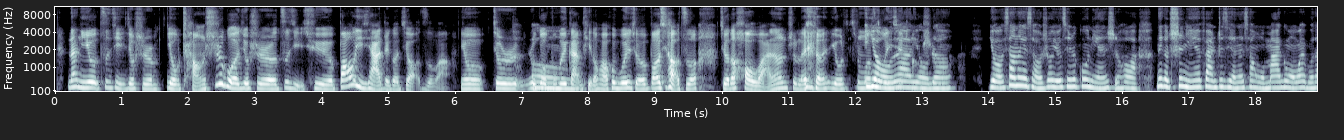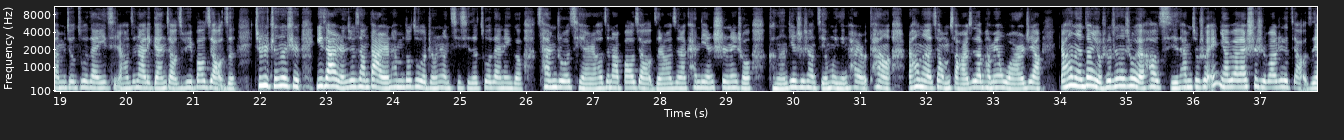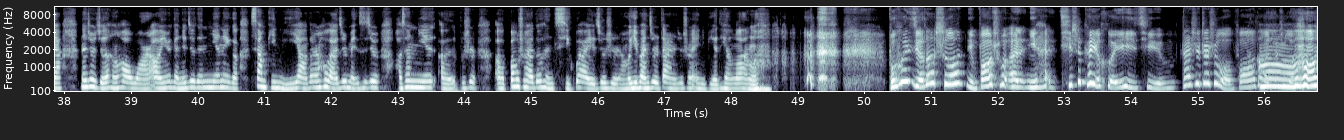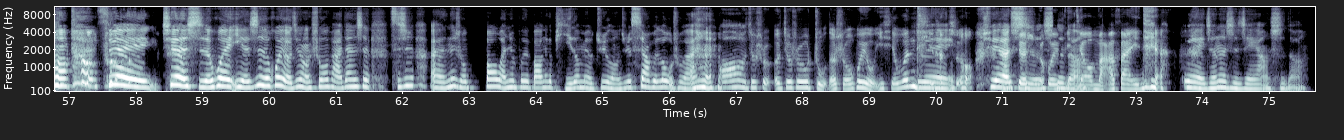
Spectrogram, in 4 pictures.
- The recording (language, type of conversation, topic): Chinese, podcast, 在节日里，你会如何用食物来表达心意？
- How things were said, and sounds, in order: laughing while speaking: "饺子"; laughing while speaking: "之类的"; other background noise; laughing while speaking: "了"; chuckle; chuckle; laughing while speaking: "创作"; chuckle; chuckle; laughing while speaking: "时候"; laughing while speaking: "一点"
